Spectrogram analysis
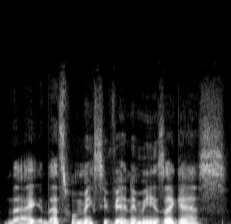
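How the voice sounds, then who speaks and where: A man's voice: fairly low pitch, little pitch movement, normal speed, fairly bright tone. A man with a Filipino accent chatting casually on a livestream, easygoing, often repeating words as he starts a thought. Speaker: stream co-host. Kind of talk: casual chat with friends on a livestream.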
